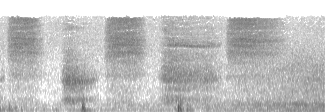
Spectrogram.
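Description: A man breathing slowly and deeply, in through the nose and out through the mouth: three airy in-breaths alternate with two lower, rounder out-breaths, each out-breath carrying a brief low puff.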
